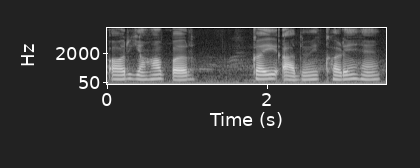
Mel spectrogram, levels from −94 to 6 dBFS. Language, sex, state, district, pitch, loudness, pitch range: Hindi, female, Uttar Pradesh, Lucknow, 170 Hz, -17 LUFS, 160-180 Hz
